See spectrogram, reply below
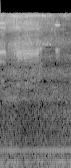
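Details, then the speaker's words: High-pitched hiss and rasp of an ultrasonic scaler cooled by water, removing tartar below the gum line and cleaning the sulcus pockets in an anesthetized dog with stage one periodontal disease on x-rays, during a professional dental cleaning. "but I'm going to take away all of the tartar from underneath the gum line with this ultrasonic scaler"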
